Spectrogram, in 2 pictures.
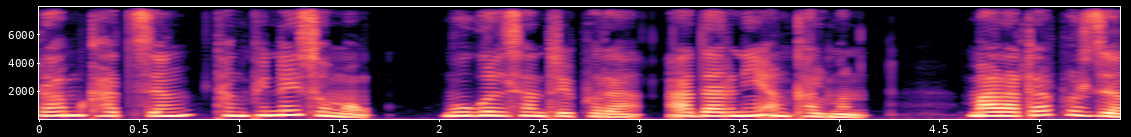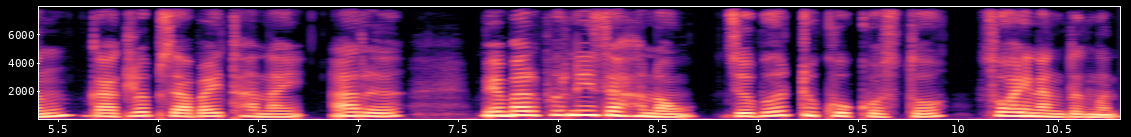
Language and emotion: Bodo, neutral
